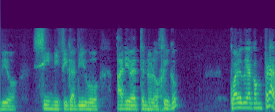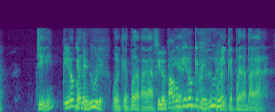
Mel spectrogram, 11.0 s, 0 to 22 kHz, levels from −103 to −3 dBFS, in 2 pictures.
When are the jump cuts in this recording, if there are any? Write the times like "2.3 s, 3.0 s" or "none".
6.0 s

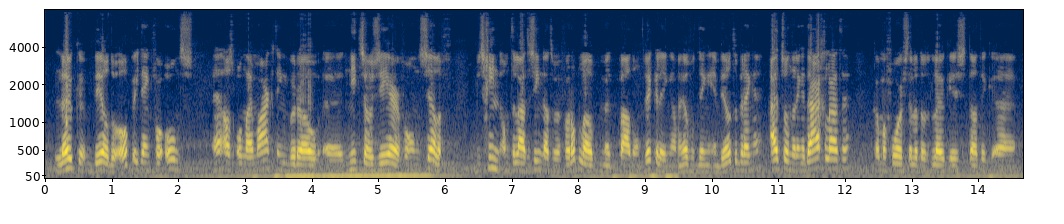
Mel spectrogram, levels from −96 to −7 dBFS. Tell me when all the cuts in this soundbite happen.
9.5 s

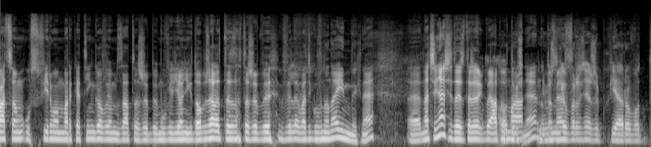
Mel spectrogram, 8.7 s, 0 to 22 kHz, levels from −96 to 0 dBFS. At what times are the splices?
7.0 s

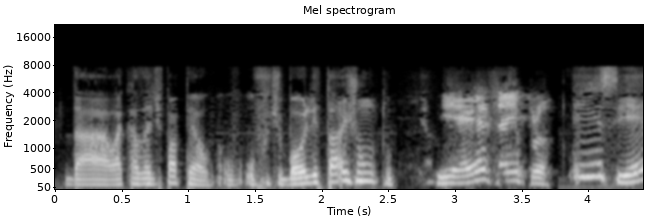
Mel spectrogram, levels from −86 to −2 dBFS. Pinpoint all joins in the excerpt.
1.2 s

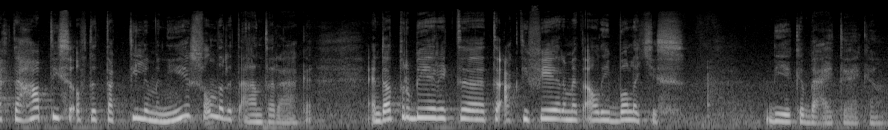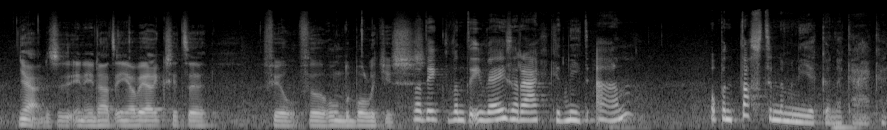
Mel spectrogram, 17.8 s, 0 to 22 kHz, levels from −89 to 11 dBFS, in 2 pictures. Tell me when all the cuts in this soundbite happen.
13.0 s, 15.9 s

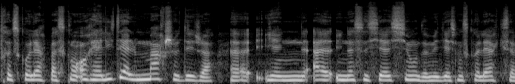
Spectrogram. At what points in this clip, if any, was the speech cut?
2.3 s

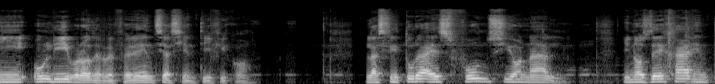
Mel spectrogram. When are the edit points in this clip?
none

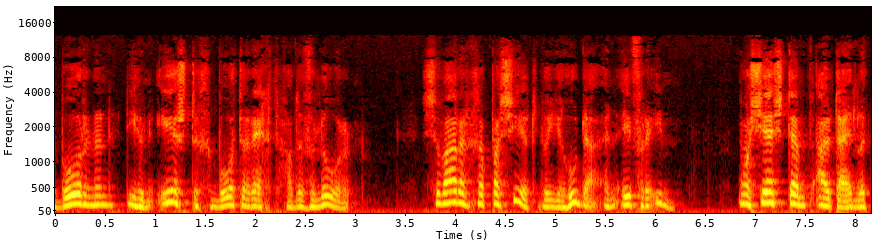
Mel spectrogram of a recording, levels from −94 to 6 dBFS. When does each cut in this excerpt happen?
6.6 s

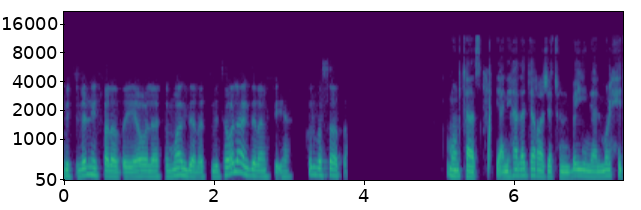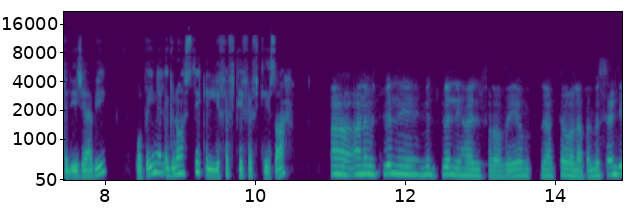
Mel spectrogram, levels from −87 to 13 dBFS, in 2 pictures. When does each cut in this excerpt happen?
none

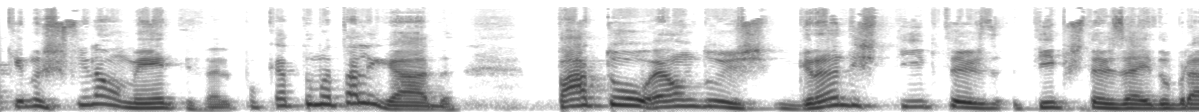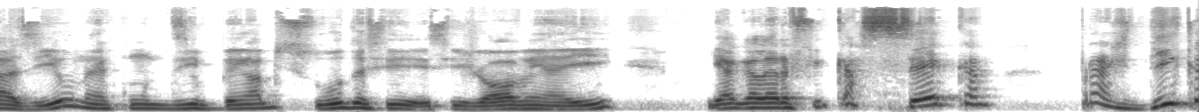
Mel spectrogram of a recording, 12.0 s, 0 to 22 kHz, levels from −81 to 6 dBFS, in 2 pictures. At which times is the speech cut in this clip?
none

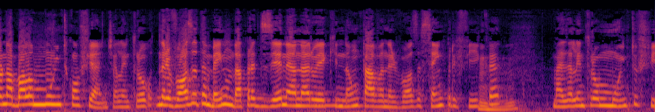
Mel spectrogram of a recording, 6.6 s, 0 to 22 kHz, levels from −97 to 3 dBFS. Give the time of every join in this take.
none

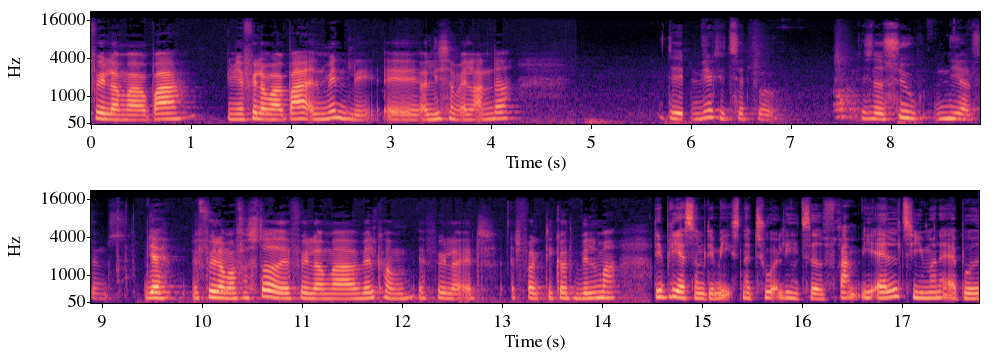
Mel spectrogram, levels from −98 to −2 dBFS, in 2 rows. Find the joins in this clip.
5.9 s, 9.3 s, 14.5 s

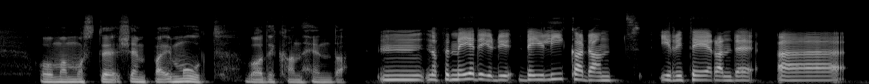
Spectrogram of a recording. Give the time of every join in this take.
3.6 s

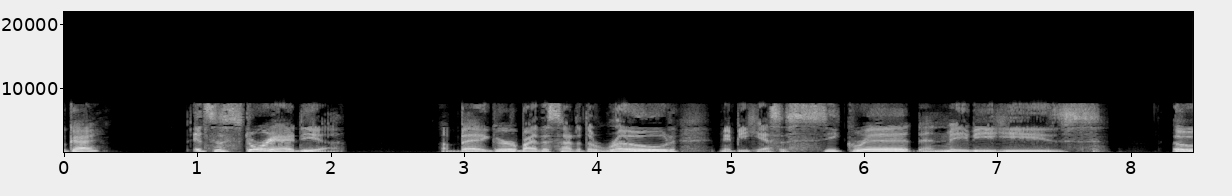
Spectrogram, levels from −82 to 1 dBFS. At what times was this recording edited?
none

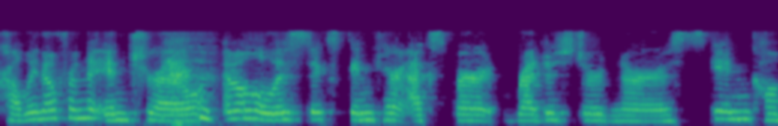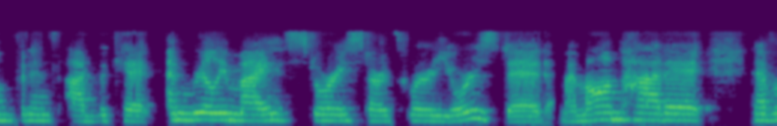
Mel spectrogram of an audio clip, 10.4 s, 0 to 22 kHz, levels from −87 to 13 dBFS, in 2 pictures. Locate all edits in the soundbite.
8.9 s

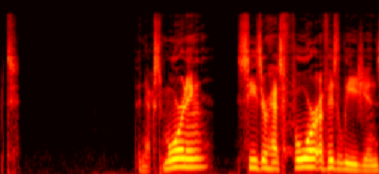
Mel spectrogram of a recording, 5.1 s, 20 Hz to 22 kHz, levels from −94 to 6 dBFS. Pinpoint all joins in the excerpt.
none

